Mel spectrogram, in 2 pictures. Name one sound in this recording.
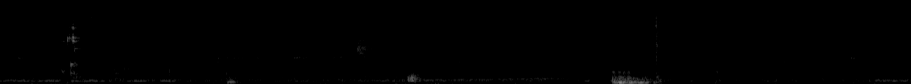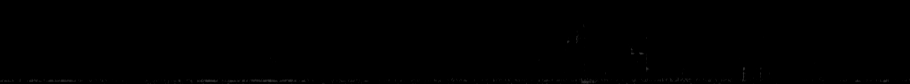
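Liquid trickles through a tube into a glass bottle.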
